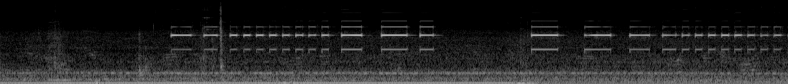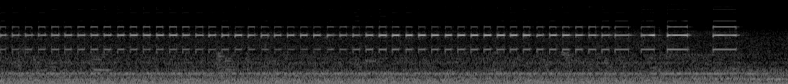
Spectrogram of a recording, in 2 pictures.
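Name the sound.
multimeter beeping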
